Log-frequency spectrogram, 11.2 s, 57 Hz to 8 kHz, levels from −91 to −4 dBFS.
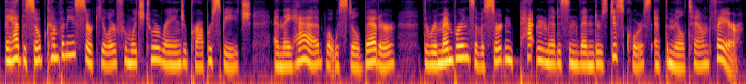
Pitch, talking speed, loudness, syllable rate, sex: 200 Hz, 175 wpm, -19 LUFS, 5.2 syllables/s, female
